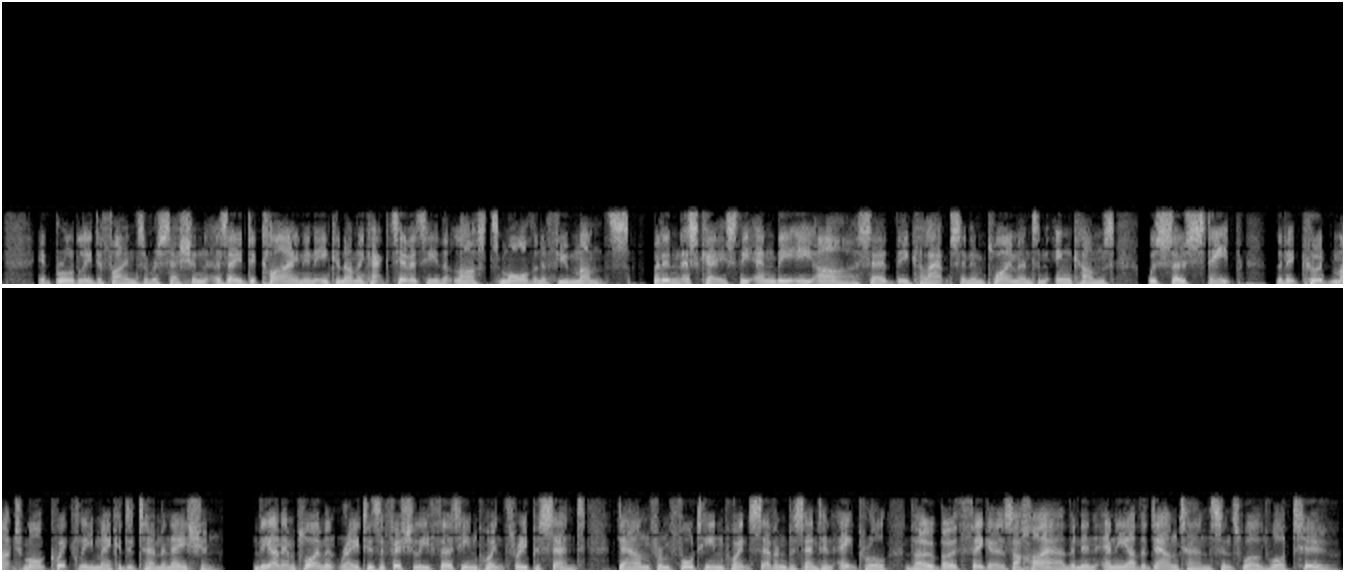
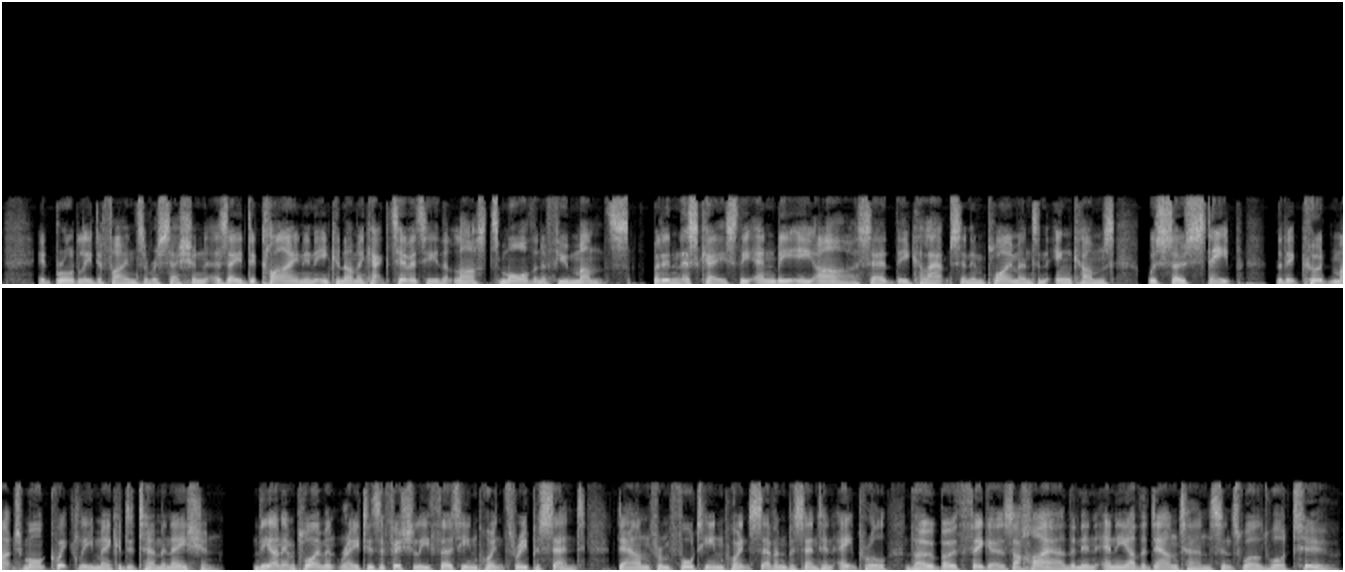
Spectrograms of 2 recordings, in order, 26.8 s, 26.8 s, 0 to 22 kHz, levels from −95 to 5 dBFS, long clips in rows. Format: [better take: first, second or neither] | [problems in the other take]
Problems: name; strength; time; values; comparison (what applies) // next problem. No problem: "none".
second | garbled, watery; badly; nothing above 5.5 kHz; slightly in the second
